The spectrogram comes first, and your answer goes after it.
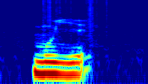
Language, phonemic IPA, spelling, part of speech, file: French, /mu.je/, mouillé, adjective / verb, LL-Q150 (fra)-mouillé.wav
- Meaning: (adjective) 1. wet, moist (covered with liquid) 2. wet, moist (of a woman, sexually excited); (verb) past participle of mouiller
